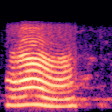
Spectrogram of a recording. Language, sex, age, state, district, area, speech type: Maithili, female, 45-60, Bihar, Supaul, urban, conversation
